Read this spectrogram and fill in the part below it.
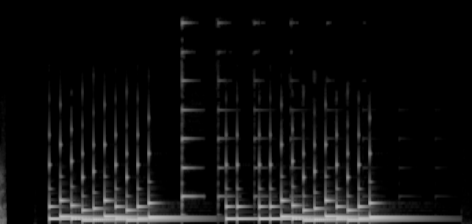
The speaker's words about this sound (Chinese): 话说呢，小张走在路上啊，手机就响了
